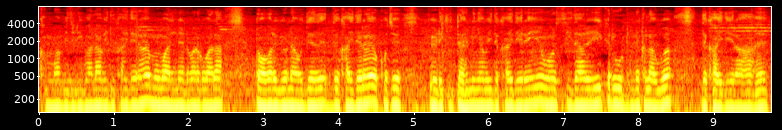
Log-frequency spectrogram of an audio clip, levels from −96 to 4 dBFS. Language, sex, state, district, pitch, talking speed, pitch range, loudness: Hindi, male, Chhattisgarh, Bilaspur, 145 Hz, 220 wpm, 140-150 Hz, -15 LUFS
